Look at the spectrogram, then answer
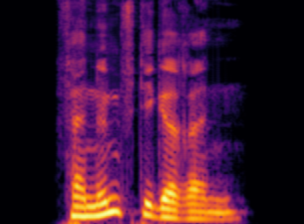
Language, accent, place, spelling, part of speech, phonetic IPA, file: German, Germany, Berlin, vernünftigeren, adjective, [fɛɐ̯ˈnʏnftɪɡəʁən], De-vernünftigeren.ogg
- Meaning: inflection of vernünftig: 1. strong genitive masculine/neuter singular comparative degree 2. weak/mixed genitive/dative all-gender singular comparative degree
